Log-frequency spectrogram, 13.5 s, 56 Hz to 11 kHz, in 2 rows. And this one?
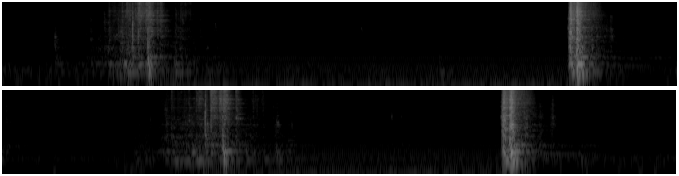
SM57
ProTools
Morphy Richards toster
(HPF at 80hz)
